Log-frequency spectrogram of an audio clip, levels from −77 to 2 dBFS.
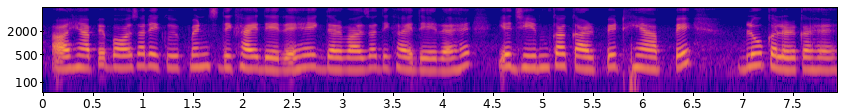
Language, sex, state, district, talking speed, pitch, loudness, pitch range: Hindi, female, Chhattisgarh, Kabirdham, 205 wpm, 235 Hz, -26 LUFS, 215-245 Hz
